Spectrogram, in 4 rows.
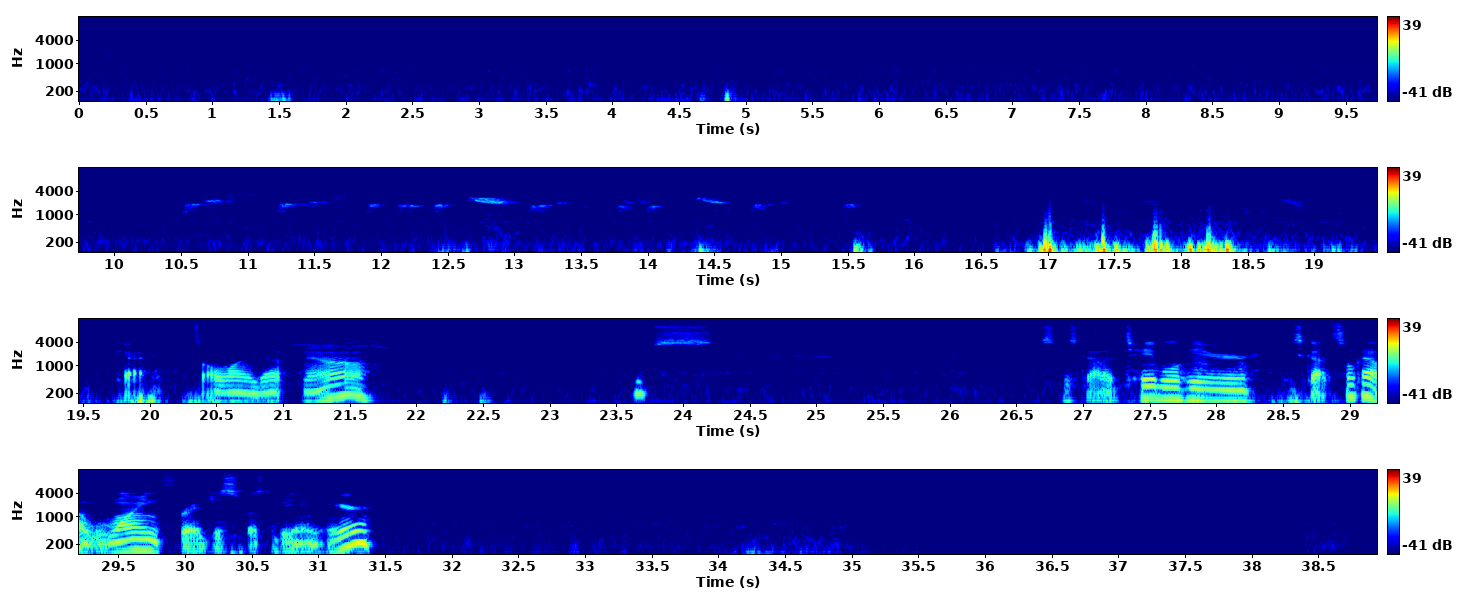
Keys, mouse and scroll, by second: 0.4 click, 3.4 click, 5.1 u, 6.2 click, 7.0 click, 9.0 click, 15.3 click, 22.1 click, 23.8 space, 24.5 click, 30.6 click, 32.3 click, 33.0 click, 34.0-35.9 typing, 37.5-38.9 drag.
